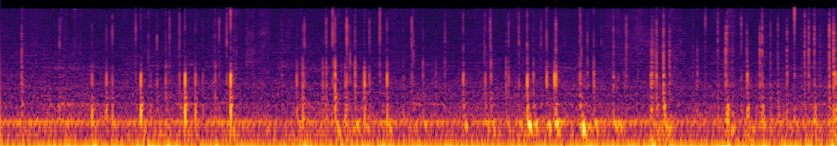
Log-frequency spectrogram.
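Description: Long nails tap and scratch the spine and cover of an upright, closed blue paperback copy of Coraline. Quick, dry clicks and scratchy strokes come in a steady, fairly regular rhythm over a constant low hum.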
